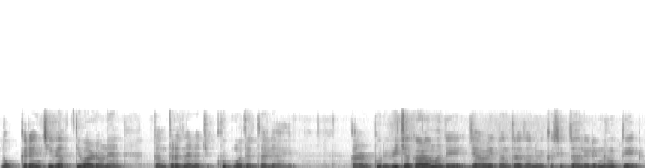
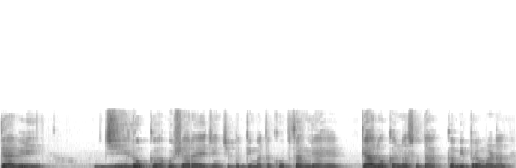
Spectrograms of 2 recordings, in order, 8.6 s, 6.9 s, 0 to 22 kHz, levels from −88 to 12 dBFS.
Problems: background sounds at intervals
